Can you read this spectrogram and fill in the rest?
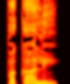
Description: ♪ pakāli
